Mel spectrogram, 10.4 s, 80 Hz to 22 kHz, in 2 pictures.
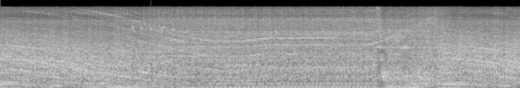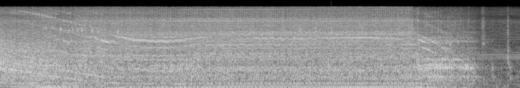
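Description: A BMW M54 engine in a 325ti, fitted out for about 300 hp, revs up twice and settles to a steady high hold before abruptly cutting off, loud and close with no voices.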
